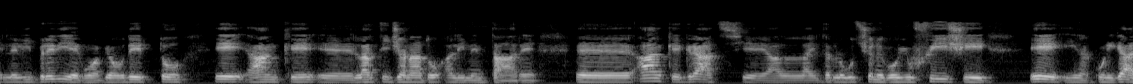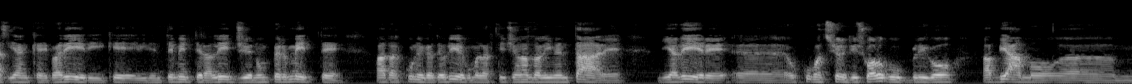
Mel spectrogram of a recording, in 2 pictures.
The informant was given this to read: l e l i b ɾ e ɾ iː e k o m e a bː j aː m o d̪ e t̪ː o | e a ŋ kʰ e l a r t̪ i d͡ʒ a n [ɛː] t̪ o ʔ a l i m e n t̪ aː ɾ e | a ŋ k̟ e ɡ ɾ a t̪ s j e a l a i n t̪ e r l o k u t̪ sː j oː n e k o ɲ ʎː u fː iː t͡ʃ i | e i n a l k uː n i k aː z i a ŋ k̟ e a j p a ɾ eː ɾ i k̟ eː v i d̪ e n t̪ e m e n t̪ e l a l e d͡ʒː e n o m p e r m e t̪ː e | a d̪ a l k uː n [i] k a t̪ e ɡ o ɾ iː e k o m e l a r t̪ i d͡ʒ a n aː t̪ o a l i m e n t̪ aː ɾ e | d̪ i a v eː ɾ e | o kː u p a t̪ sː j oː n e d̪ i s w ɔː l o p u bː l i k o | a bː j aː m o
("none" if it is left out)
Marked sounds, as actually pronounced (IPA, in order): aː, e

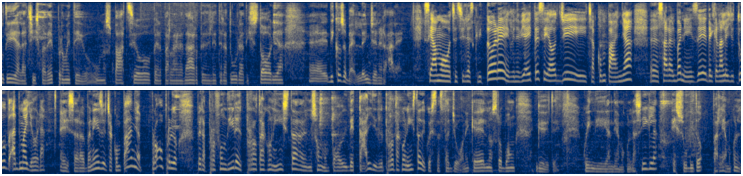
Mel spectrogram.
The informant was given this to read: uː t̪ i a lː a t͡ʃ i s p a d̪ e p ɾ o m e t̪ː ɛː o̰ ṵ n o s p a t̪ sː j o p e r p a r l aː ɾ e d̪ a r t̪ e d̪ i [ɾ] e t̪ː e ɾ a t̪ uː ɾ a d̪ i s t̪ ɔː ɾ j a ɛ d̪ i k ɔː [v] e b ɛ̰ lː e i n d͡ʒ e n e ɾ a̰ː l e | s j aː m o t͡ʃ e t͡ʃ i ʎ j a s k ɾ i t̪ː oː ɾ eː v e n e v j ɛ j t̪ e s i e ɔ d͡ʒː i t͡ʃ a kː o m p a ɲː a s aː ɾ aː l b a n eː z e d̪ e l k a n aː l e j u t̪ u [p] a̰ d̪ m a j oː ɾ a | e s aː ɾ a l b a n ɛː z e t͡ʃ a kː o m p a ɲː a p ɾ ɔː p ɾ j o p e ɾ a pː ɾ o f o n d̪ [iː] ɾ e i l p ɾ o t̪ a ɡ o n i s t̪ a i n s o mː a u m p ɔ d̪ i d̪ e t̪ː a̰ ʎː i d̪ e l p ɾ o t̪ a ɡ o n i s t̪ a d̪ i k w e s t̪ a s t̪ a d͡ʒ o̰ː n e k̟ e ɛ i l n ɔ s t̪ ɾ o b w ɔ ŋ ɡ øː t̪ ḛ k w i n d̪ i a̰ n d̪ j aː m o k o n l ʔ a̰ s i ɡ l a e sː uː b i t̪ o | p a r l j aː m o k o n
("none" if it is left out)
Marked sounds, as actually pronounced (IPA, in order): l, z, b, iː

